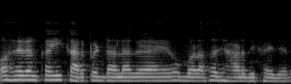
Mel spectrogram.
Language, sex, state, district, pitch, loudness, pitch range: Hindi, female, Bihar, Araria, 175 Hz, -30 LUFS, 170-190 Hz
